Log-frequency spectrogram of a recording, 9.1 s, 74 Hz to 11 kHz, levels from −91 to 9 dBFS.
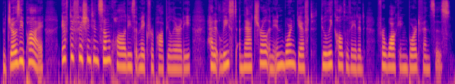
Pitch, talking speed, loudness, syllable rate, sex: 225 Hz, 170 wpm, -21 LUFS, 5.6 syllables/s, female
